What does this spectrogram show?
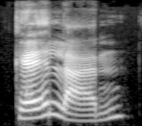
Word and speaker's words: kailan: And then just a pronunciation tip, it's pronounced kailan, kailan, but you will often hear it pronounced kailan, kailan. Kailan ang kasal?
